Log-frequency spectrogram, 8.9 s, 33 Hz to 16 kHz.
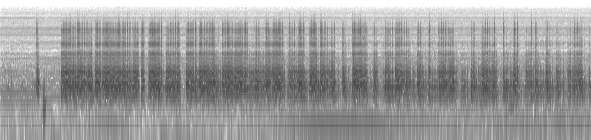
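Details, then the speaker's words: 1998 Chevy Silverado 2500 with a 454: the fresh-air/recirculation door actuator runs constantly while the key is on and never disengages. An uneven, scratchy ratcheting grind, like stripped gears. Suspected, not confirmed. HVAC actuator grinding. "sounds like gears that are stripped out and as long as the key on it's just doing that constantly"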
